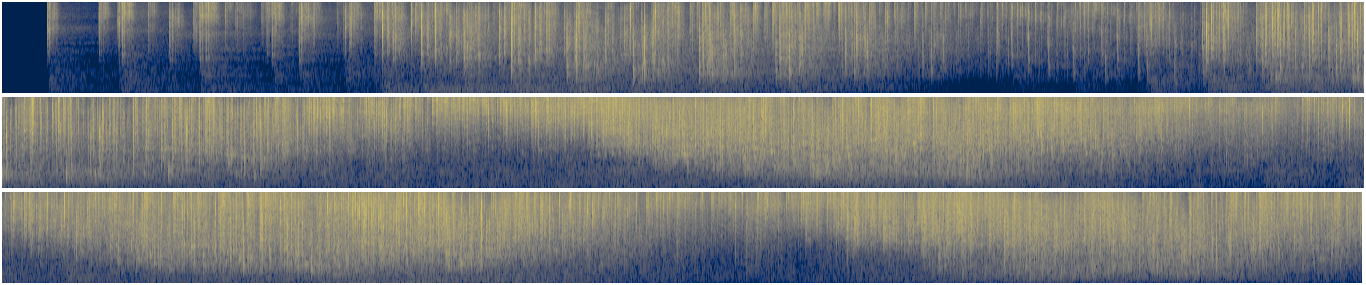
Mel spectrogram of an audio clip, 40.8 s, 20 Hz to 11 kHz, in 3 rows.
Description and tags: Dropping nails from a box.
Recorded with ZOOM H1. Dropping nails from a box to a desk. Edited with reverb.
abstract, ambient, effect, fun, indoor, machine, mechanic, sounddesign, strange, texture, weird, working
